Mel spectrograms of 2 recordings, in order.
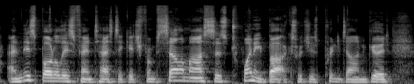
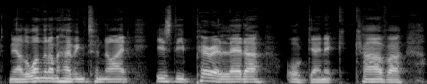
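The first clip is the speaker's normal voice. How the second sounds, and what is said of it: Put-on Spanish accent. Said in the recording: “I say it in that typical accent because I'm trying to be Spanish”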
